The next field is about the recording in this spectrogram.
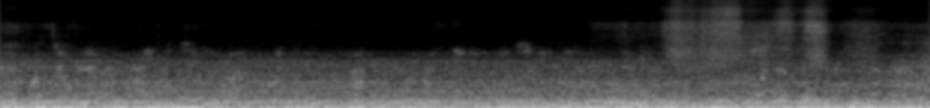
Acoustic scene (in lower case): car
